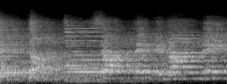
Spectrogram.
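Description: Mixed chorus singing in harmony with a small jazz band of upright bass, drums and keyboard, the voices settling into a long held chord about a second in.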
